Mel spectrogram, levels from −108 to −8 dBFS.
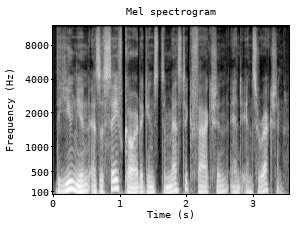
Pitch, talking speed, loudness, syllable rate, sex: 110 Hz, 170 wpm, -17 LUFS, 6.0 syllables/s, male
